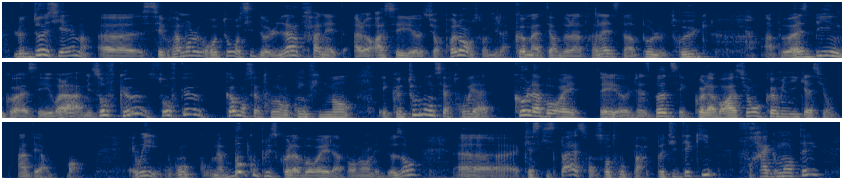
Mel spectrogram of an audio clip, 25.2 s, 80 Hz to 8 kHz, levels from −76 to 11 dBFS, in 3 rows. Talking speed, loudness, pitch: 205 wpm, -31 LUFS, 145 Hz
